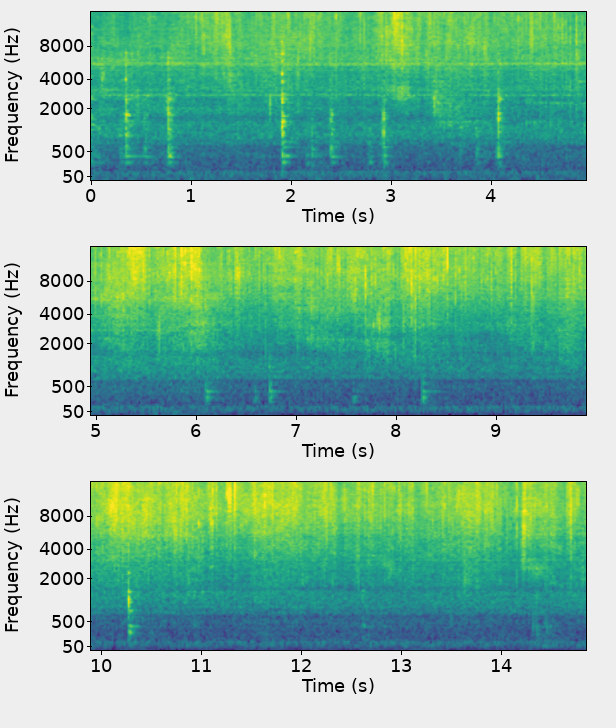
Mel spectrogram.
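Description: Scrambled eggs, four at a time, frying in a non-stick pan while being pushed toward the middle, a steady soft sizzle with small scraping clicks of the utensil scattered throughout, fairly quiet and close.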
